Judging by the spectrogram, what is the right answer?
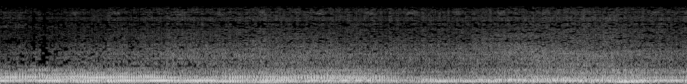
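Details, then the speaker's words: Honda Vario 150 scooter after repair, radiator refilled, stored unused over 11 years: steady, even, very smooth idle, back to normal from its earlier rough, cobra-like hissing; no hiss, knock or rattle. "Oke ini udah hidup punya temen biarkan Samsam dulu nih nantang nih sangat halus sekali temen-temen sangat halus normal kembali"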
